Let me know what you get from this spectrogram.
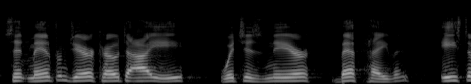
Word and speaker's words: Ai: It's A-I, but it's pronounced Ai.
